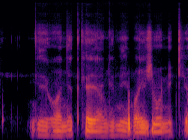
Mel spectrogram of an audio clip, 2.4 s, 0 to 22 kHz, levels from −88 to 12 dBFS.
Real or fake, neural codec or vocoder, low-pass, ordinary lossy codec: fake; codec, 44.1 kHz, 2.6 kbps, SNAC; none; none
